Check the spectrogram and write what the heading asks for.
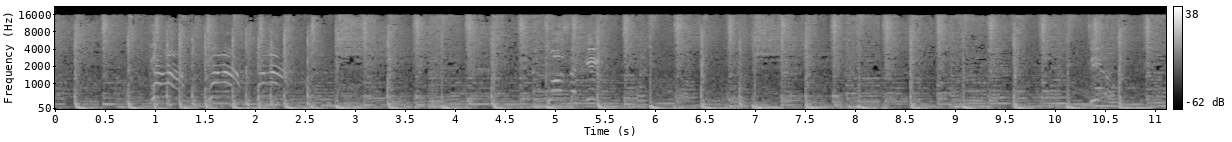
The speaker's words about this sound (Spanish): Ya que a ti te gusta tanto esta canción, vamos a partir con alta energía y esto es, a ver cómo se ponen tus ojos al escuchar.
